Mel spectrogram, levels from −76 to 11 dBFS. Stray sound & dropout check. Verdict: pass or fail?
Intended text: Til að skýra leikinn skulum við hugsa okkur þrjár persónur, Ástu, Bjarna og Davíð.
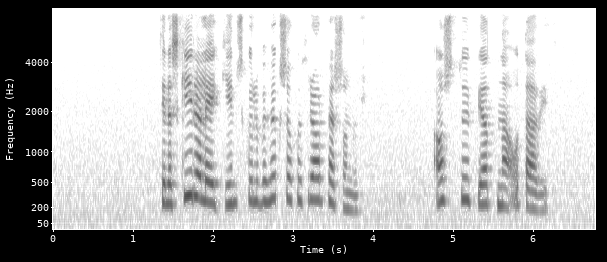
pass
